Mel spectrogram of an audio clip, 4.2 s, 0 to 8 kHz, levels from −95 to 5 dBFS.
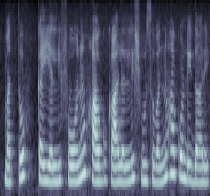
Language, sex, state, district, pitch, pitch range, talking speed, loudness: Kannada, female, Karnataka, Bidar, 250 Hz, 235-295 Hz, 115 wpm, -18 LUFS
